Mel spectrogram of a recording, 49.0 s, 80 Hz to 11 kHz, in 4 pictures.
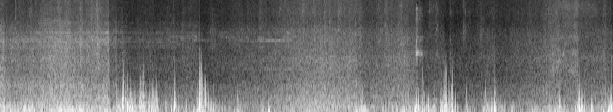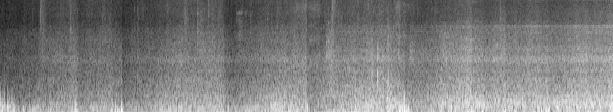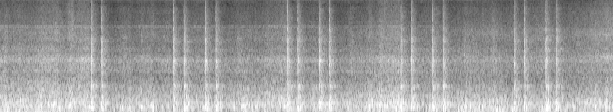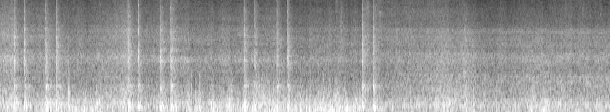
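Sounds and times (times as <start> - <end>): subway train rumbling: 0.0 - 48.9
wheels clacking over rail joints: 18.4 - 22.8, 24.0 - 33.8, 34.7 - 46.2.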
